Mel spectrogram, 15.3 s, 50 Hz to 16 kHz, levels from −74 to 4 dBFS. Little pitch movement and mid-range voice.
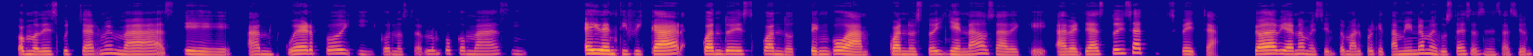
No: narrow, 2.3 semitones; high, 200 Hz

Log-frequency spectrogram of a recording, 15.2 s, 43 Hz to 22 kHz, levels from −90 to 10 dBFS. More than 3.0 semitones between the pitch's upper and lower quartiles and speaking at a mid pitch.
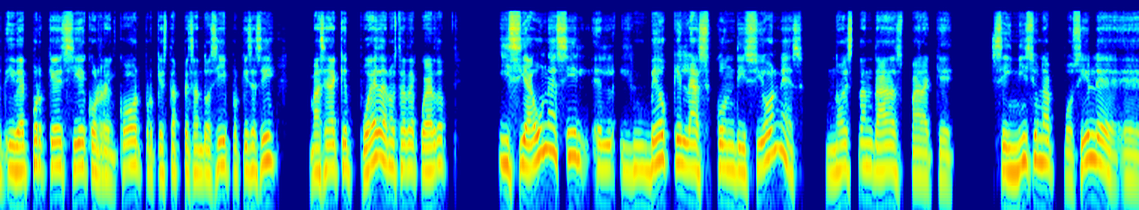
Yes: average, 3.7 semitones; medium, 150 Hz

